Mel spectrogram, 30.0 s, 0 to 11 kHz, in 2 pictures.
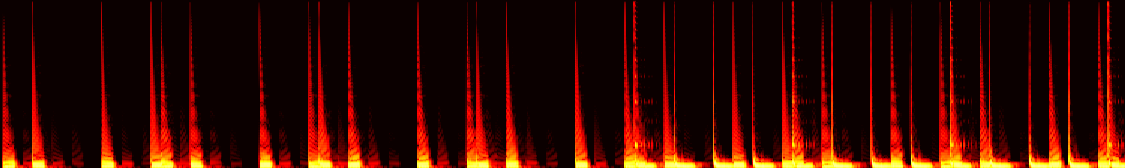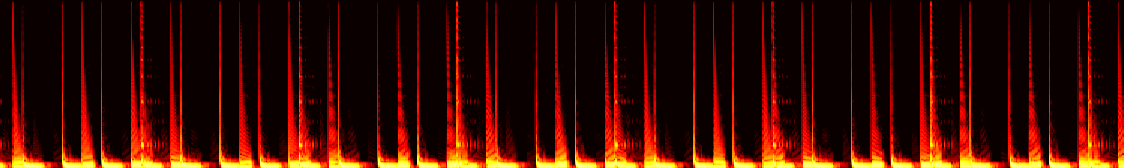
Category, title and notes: Music > Multiple instruments
drums bass 114bpm A simple composition I made with nexus. This composition is fantastic. Ableton live.
drum, beat, bass, 114bpm, drums, Synth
